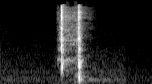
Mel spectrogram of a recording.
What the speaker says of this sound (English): I think that thump is just the shutter like really closing as it should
